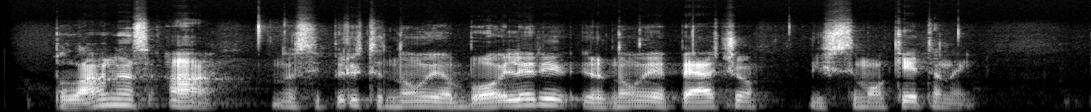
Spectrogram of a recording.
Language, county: Lithuanian, Kaunas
